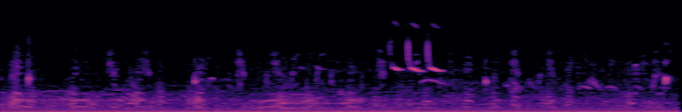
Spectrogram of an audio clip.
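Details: Fainter, more distant honking from a group of Canada geese, with scattered nasal notes and a few higher yelps against a heavy low rumble and hum.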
